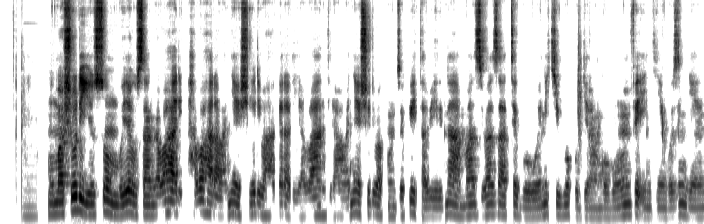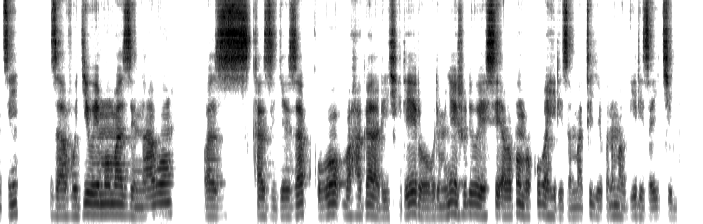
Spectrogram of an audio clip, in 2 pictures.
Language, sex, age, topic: Kinyarwanda, male, 18-24, education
